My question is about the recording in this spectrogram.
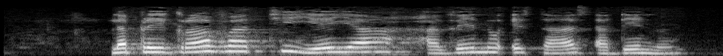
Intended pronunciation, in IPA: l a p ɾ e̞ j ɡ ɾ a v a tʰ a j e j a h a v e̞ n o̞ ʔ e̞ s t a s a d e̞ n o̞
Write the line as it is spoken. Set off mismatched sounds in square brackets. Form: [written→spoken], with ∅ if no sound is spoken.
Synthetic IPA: l a p ɾ e̞ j ɡ ɾ a v a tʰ [a→i] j e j a h a v e̞ n o̞ ʔ e̞ s t a s a d e̞ n o̞

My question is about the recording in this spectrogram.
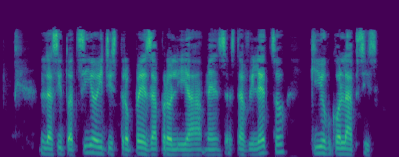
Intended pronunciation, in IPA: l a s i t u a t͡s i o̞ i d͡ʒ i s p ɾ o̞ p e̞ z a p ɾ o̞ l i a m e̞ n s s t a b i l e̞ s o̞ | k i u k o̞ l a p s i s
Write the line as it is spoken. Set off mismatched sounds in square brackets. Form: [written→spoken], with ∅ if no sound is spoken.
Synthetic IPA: l a s i t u a t͡s i o̞ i d͡ʒ i s [p→t] ɾ o̞ p e̞ z a p ɾ o̞ l i a m e̞ n s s t a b i l e̞ [s→t͡s] o̞ | k i u k o̞ l a p s i s

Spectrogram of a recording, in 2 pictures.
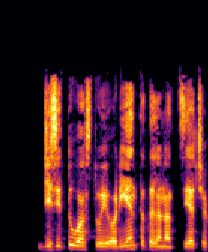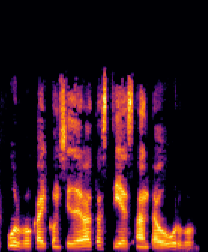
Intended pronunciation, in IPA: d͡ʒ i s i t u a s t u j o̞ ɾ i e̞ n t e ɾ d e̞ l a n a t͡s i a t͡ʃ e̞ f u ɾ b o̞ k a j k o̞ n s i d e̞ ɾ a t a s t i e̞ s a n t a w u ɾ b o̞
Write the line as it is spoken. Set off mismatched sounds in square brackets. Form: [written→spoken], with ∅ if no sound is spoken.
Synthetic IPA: d͡ʒ i s i t u a s t u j o̞ ɾ i e̞ n t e [ɾ→∅] d e̞ l a n a t͡s i a t͡ʃ e̞ f u ɾ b o̞ k a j k o̞ n s i d e̞ ɾ a t a s t i e̞ s a n t a w u ɾ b o̞

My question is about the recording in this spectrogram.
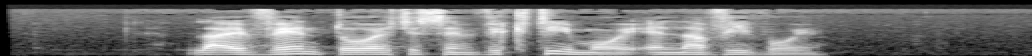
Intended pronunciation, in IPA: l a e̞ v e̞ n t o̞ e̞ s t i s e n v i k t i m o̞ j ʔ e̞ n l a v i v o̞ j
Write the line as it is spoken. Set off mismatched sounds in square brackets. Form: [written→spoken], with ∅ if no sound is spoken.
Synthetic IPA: l a e̞ v e̞ n t o̞ e̞ s t i s e n v i k t i m o̞ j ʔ e̞ n l a v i v o̞ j

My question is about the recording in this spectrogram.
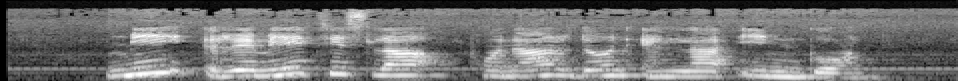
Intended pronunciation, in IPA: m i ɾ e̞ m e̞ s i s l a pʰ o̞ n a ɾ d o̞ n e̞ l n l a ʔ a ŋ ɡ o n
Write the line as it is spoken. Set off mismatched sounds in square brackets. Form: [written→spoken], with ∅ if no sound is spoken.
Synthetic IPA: m i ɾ e̞ m e̞ [s→t] i s l a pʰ o̞ n a ɾ d o̞ n e̞ [l→∅] n l a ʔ [a→i] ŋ ɡ o n

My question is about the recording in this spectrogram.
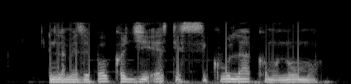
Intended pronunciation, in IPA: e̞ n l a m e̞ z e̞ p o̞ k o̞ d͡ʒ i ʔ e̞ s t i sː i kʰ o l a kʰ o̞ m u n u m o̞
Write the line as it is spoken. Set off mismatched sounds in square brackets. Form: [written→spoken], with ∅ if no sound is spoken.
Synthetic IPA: e̞ n l a m e̞ z e̞ p o̞ k o̞ d͡ʒ i ʔ e̞ s t i sː i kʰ [o→u] l a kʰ o̞ m u n u m o̞

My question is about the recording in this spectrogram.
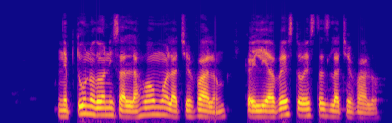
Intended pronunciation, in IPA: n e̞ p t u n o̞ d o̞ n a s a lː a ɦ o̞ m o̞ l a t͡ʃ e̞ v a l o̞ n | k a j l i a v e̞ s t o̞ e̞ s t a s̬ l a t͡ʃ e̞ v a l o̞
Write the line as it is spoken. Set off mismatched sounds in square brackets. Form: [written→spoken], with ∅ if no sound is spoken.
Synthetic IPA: n e̞ p t u n o̞ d o̞ n [a→i] s a lː a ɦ o̞ m o̞ l a t͡ʃ e̞ v a l o̞ n | k a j l i a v e̞ s t o̞ e̞ s t a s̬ l a t͡ʃ e̞ v a l o̞

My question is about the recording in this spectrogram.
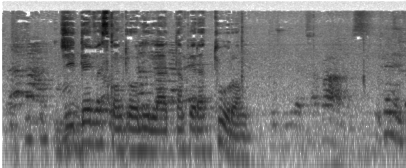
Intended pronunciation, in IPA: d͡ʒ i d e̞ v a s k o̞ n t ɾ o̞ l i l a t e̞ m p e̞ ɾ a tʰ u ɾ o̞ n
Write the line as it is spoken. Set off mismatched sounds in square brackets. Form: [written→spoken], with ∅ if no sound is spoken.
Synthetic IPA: d͡ʒ i d e̞ v a s k o̞ n t ɾ o̞ l i l a t e̞ m p e̞ ɾ a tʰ u ɾ o̞ n

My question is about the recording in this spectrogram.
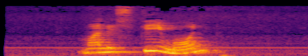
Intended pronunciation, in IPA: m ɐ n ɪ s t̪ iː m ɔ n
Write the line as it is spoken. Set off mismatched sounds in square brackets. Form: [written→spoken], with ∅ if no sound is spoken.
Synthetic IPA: m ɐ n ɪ s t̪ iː m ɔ n

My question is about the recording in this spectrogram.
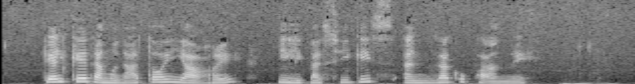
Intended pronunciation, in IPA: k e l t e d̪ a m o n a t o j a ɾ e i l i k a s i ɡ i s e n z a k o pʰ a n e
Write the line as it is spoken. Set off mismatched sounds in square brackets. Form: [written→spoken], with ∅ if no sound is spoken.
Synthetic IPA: k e l [t→k] e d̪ a m o n a t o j a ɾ e i l i [k→p] a s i ɡ i s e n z a k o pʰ a n e

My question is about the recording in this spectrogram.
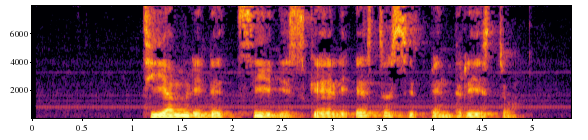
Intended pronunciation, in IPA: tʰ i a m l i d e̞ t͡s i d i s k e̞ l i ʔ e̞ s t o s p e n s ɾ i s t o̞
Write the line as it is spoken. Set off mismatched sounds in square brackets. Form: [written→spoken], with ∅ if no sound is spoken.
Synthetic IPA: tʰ i a m l i d e̞ t͡s i d i s k e̞ l i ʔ e̞ s t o s p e n [s→t] ɾ i s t o̞

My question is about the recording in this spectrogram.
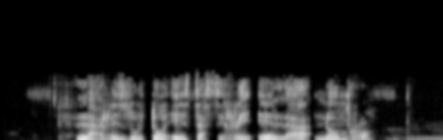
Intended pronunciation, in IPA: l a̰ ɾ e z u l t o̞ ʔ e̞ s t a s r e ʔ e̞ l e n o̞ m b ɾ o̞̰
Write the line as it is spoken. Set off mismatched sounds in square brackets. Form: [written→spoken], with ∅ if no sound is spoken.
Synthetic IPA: l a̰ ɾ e z u l t o̞ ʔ e̞ s t a s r e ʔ e̞ l [e→a] n o̞ m b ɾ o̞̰

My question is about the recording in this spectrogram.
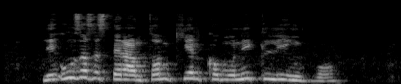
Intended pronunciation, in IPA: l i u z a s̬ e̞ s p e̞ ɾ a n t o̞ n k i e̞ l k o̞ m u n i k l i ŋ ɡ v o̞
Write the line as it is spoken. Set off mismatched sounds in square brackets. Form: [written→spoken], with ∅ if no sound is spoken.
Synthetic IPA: l i u z a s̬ e̞ s p e̞ ɾ a n t o̞ n k i e̞ l k o̞ m u n i k l i ŋ ɡ v o̞

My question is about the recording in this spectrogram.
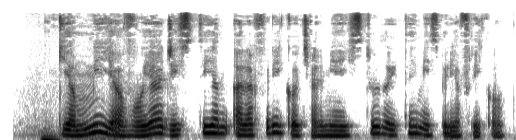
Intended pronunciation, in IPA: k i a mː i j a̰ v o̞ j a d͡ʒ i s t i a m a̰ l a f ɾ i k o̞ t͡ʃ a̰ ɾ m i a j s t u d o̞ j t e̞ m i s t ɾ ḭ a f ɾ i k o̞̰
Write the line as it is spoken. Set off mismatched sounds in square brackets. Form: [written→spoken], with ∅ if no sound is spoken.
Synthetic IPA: k i a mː i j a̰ v o̞ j a d͡ʒ i s t i a m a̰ l a f ɾ i k o̞ t͡ʃ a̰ ɾ m i a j s t u d o̞ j t e̞ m i s [t→p] ɾ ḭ a f ɾ i k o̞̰

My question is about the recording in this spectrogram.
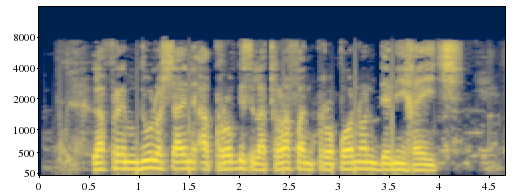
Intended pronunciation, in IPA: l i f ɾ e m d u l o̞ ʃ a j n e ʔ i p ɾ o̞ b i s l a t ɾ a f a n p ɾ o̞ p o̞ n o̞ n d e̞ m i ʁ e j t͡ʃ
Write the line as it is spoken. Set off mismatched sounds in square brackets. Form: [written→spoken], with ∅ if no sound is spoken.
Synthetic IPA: l [i→a] f ɾ e m d u l o̞ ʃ a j n e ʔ [i→a] p ɾ o̞ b i s l a t ɾ a f a n p ɾ o̞ p o̞ n o̞ n d e̞ m i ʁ e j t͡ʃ

